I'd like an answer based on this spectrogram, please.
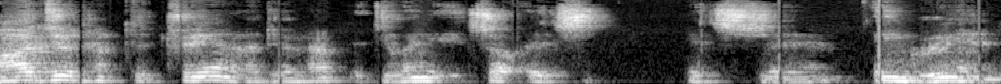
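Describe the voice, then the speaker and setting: The voice has a dark, mellow tone, is somewhat breathy, and moves at a moderate pace with ordinary pitch variation. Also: man, medium pitch for a man. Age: 70s. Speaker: former special operative. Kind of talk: interview.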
